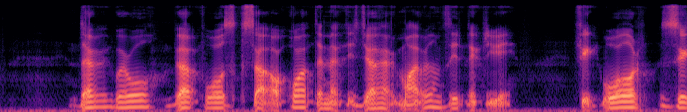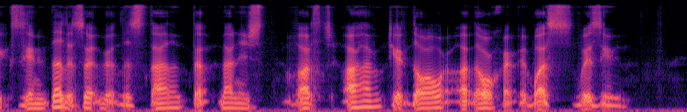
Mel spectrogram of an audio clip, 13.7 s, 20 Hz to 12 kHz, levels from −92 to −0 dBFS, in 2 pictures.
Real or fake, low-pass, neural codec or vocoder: fake; 9.9 kHz; autoencoder, 22.05 kHz, a latent of 192 numbers a frame, VITS, trained on many speakers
